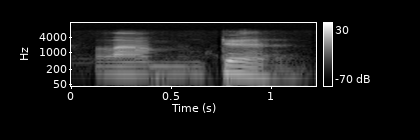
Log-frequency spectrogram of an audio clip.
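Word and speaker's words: lambda: Neng tahu Hai amda iya lamda bacanya lamda betul dari huruf a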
